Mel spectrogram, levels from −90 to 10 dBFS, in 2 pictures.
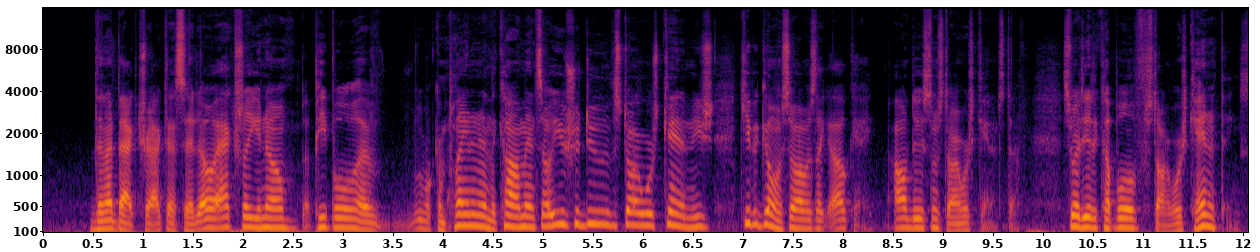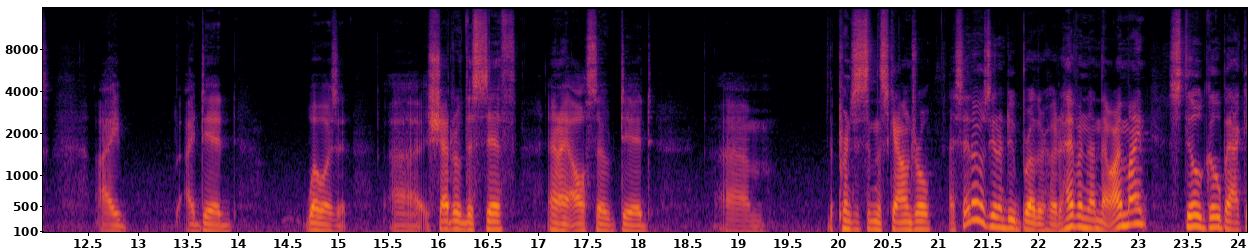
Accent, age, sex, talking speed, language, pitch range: American, 20-39, male, 220 wpm, English, 95-145 Hz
